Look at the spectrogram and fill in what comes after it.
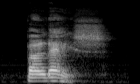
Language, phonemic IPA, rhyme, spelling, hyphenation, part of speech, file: Dutch, /paːˈlɛi̯s/, -ɛi̯s, paleis, pa‧leis, noun, Nl-paleis.ogg
- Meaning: palace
